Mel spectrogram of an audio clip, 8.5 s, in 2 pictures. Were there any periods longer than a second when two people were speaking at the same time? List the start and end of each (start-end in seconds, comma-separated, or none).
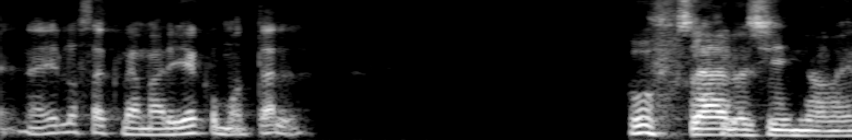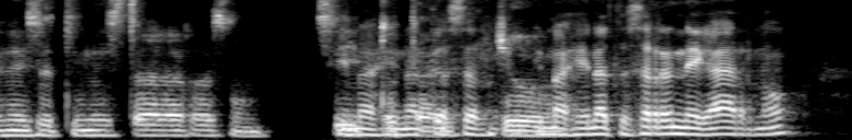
5.9-7.1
